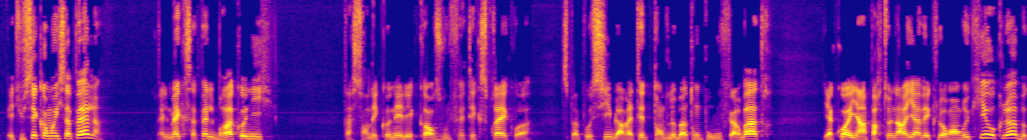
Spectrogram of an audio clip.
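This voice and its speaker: Fast-ranting mocking man. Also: on the high side. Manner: mocking, slangy, rapid-fire. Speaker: comedy football podcast host. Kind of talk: fast comic rant.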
